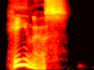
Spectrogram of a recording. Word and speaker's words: heinous: I've been listening to the episode about slippers, and I noticed that Ben said the word heinous, but pronounced it like penis. – Mm. – I did a poll on my Instagram a while ago about this, and the consensus was that the word heinous is actually pronounced like anus, a.k.a.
